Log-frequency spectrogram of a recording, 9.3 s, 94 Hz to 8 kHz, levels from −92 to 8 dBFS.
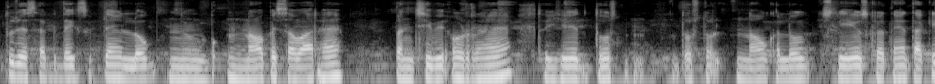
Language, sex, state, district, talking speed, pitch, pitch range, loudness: Hindi, male, Bihar, Begusarai, 190 wpm, 120 Hz, 115-125 Hz, -15 LUFS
